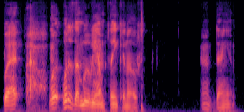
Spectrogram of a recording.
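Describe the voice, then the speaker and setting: Deep-voiced joking podcast host. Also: male voice, sing-song, normal speed, no echo, studio quality. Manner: joking, laughs easily. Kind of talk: casual podcast chat.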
